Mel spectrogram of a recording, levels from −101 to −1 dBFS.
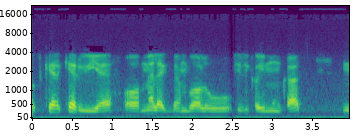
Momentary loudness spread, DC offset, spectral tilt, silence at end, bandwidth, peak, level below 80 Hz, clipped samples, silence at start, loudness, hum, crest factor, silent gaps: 8 LU; under 0.1%; -5.5 dB/octave; 0 s; 4.2 kHz; -2 dBFS; -46 dBFS; under 0.1%; 0 s; -21 LUFS; none; 18 dB; none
